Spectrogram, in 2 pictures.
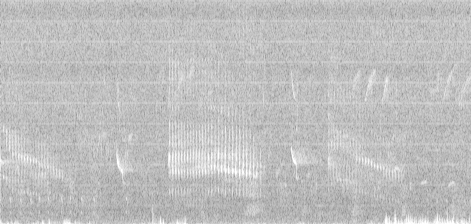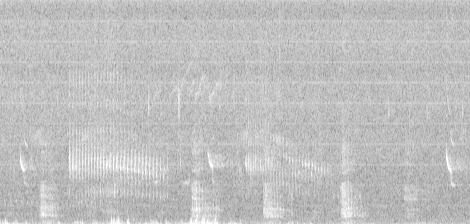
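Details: Growling during a stand-off between lions, heard as short low rumbling bursts with a longer throaty growl midway and another near the end; whistled and trilled birdsong runs through the background.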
